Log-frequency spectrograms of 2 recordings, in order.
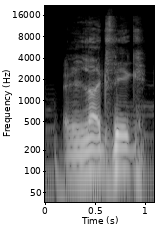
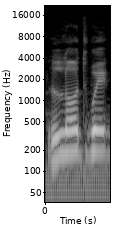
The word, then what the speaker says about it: Ludwig: Yeah, you must say his name with a little bit of respect. Okay, we do not we do not allow you to say Ludwig with hard W. You have to say the vig.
